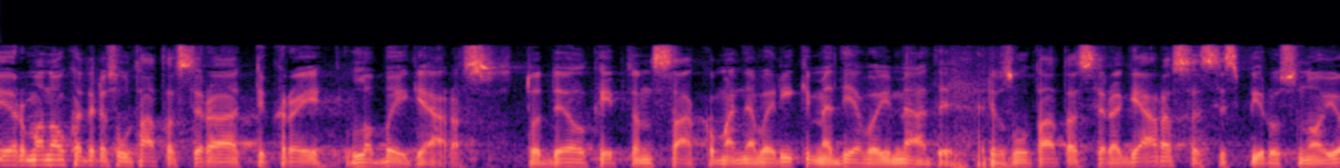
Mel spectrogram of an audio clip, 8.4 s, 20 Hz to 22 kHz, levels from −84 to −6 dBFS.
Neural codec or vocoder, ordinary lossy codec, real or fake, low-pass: none; MP3, 48 kbps; real; 7.2 kHz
